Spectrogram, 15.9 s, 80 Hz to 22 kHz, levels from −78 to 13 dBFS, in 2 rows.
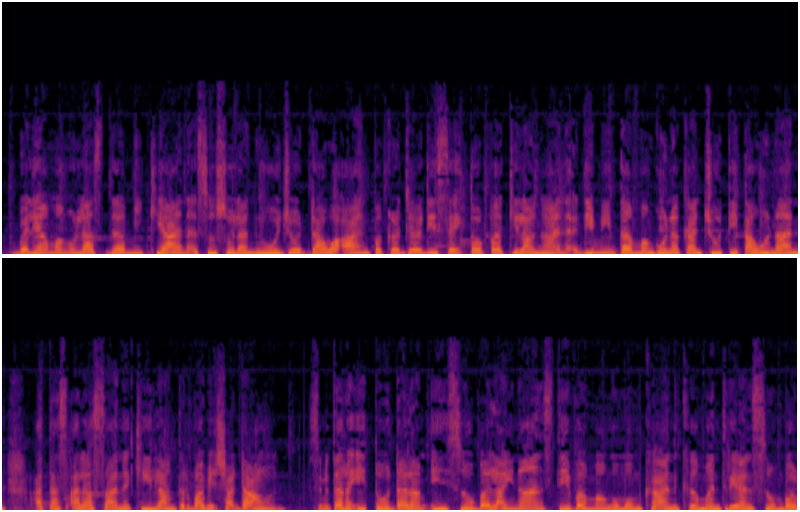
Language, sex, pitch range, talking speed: Malay, female, 245-295 Hz, 105 wpm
